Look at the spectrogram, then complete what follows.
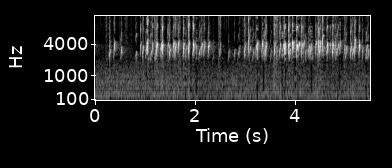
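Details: Batbata-style song from a wild European goldfinch, recorded in nature in 2021: starts with scattered chirps, then builds into continuous bubbling, high twittering phrases.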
